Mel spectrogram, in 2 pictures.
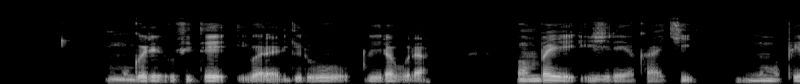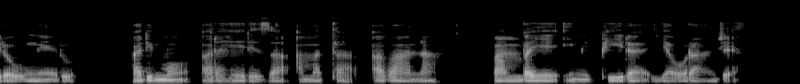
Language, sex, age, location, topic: Kinyarwanda, male, 18-24, Kigali, health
